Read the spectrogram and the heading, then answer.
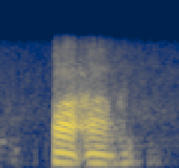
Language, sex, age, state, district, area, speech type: Manipuri, male, 45-60, Manipur, Imphal East, rural, conversation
